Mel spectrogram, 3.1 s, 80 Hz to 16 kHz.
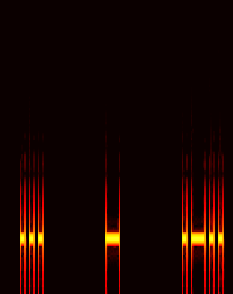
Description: Morse code, heard as a keyed tone, about 20 wpm, spaced as for 8 wpm, 700 Hz. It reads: STL
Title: 074 Lesson 13e - Letter L - Three Characters 20wpm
